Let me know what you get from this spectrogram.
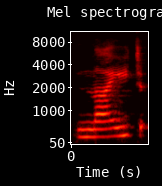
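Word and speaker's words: knight: கே is always silent before என். அதாவது கேயோட என் சேர்ந்து வரும்போது அங்க கே சைலண்ட் ஆகுது. எக்ஸாம்பிள் நீ, நைட், நோ. ஓகே, இந்த வேர்ட்ஸ் எல்லாம் நம்ம டே டு டே லைஃப்ல யூஸ் பண்ற வேர்ட்ஸ் தான். நீ, நைட், நோ. நீன்னு சொல்லும் போது என் நீ இன்னும் இதுதான் கேக்குறது தவிர கேயோட சவுண்ட் கேட்கறது இல்ல.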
